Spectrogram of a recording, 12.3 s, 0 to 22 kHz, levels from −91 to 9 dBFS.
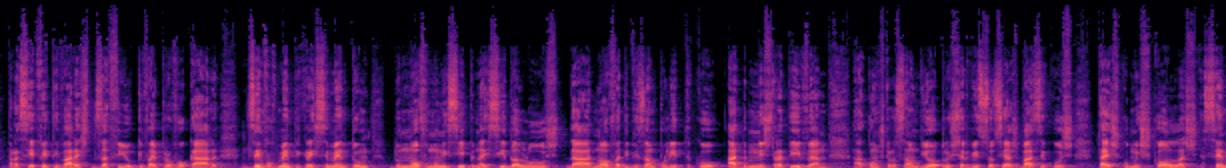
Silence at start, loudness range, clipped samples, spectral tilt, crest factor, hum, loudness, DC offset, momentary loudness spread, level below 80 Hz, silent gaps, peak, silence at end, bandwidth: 0.1 s; 2 LU; under 0.1%; -4 dB/octave; 20 dB; none; -24 LUFS; under 0.1%; 7 LU; -48 dBFS; none; -4 dBFS; 0 s; over 20 kHz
